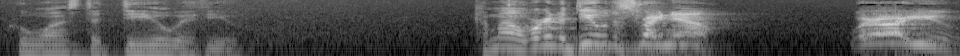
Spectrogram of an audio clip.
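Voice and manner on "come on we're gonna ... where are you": high, loud, fast furious shout; angry dad. Pretend. Preacher voicing an angry father calling a hiding child. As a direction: yell like a dad about to punish. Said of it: "We hear an angry dad".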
